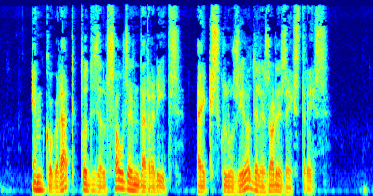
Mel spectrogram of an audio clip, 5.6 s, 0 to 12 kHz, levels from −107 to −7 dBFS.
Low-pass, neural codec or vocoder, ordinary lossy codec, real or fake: 10.8 kHz; none; MP3, 48 kbps; real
